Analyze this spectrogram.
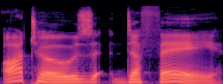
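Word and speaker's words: autos-da-fé: picture yeah from the car next we have otto's defey i think we had a similar one yeah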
